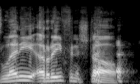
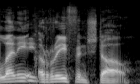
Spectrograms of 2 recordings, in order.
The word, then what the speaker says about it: Leni Riefenstahl: Yeah, people were roasting me saying I've been saying her name, so it's Leni Riefenstahl. Exactly, Rob. Exactly. Yeah, but should I really know how to pronounce a Nazi propagandist's name?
